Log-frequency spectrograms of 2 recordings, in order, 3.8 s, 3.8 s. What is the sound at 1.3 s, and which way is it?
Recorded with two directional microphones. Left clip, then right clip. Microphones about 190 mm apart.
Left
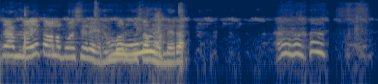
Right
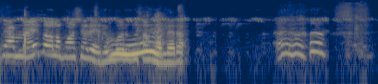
Speech, centre (ahead or behind).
